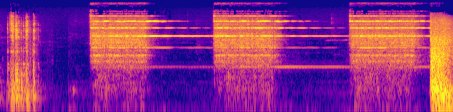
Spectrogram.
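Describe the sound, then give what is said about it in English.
Three loud, sustained electric bell rings at a shooting range, signalling rapid fire on the third bell, each lasting just over a second with short silent gaps between; a brief burst of noise comes before the first ring and after the last. “Fire on third bell.”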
